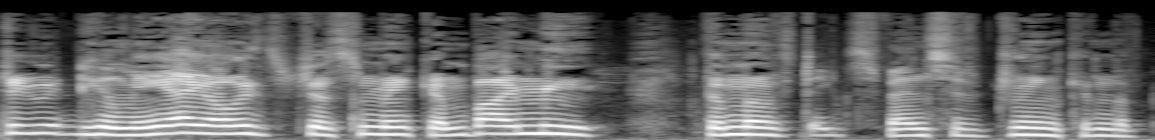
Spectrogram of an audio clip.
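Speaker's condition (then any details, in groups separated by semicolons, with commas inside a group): Cerebral palsy; says cannot do voices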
